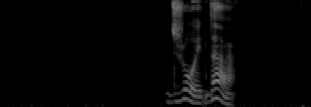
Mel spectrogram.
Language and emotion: Russian, neutral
